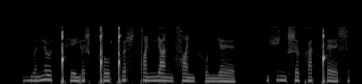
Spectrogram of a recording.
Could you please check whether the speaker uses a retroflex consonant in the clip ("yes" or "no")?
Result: no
